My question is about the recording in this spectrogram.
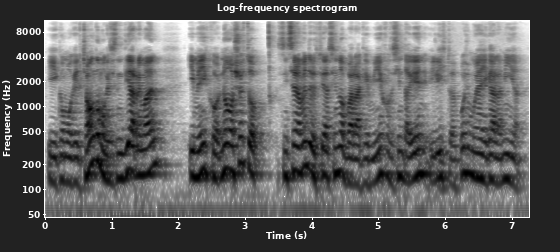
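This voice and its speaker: A young man with a Rioplatense Spanish accent talks very fast in a mid-range voice. He's a photographer appearing as a podcast guest, speaking earnestly in casual chat packed with slang fillers. The recording studio gives it a roomy echo.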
